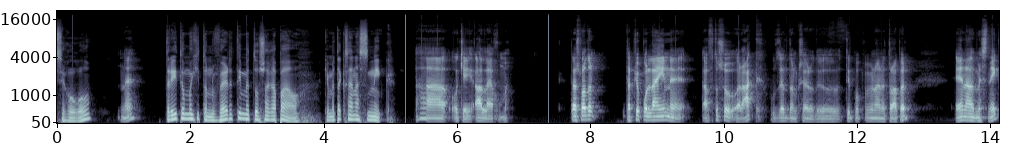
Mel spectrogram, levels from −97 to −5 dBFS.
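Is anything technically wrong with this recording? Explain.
Yes. Word clock ticks run from 0.23 to 14.04 s. The receiving device's clock isn't locked to the sender's, drifting by roughly 100 ppm, so a single sample slips about every fifth of a second, producing around fifty sharp, uneven ticks over the speech.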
